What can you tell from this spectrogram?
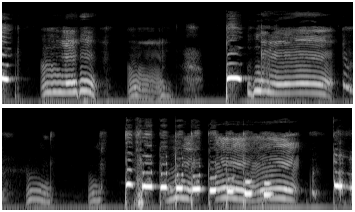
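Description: Baby laughing in high-pitched bursts: a few short laughs, a longer drawn-out laugh about two and a half seconds in, then a quick run of giggles from about five seconds on.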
